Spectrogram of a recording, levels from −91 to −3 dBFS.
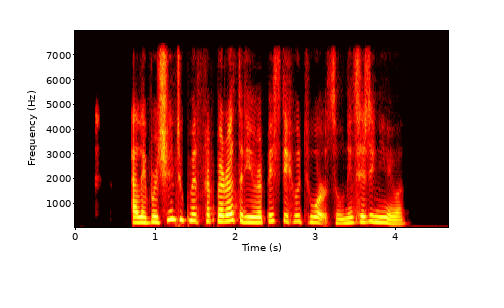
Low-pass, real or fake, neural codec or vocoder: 7.2 kHz; fake; codec, 16 kHz in and 24 kHz out, 0.4 kbps, LongCat-Audio-Codec, four codebook decoder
